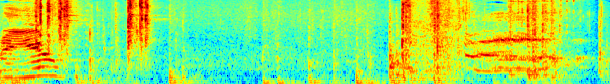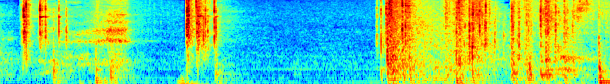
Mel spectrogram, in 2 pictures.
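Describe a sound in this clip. A pistol fires a few sharp shots indoors.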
